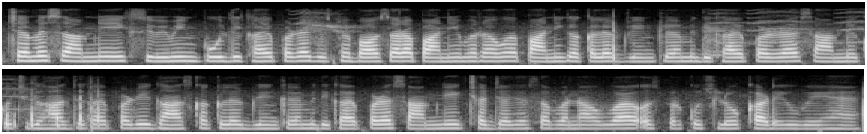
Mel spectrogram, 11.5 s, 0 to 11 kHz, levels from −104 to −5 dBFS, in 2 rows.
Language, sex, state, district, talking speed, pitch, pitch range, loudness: Hindi, female, Jharkhand, Sahebganj, 295 wpm, 205 Hz, 195-215 Hz, -20 LUFS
